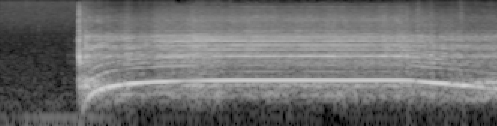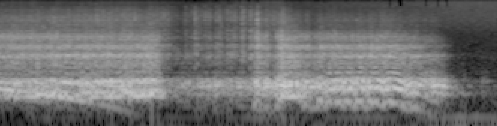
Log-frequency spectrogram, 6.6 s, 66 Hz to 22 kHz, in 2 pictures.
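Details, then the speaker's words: 1990s Goblin Handy mains-powered handheld vacuum, sold as new but actually used: motor spins up to a high whine, then sags and runs rough and uneven, struggling; owner fears it may blow up, and it smells. "Well, that doesn't sound right. Right, I'm complaining about this. That is not new."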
